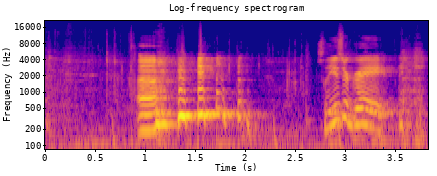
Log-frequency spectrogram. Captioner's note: laughing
